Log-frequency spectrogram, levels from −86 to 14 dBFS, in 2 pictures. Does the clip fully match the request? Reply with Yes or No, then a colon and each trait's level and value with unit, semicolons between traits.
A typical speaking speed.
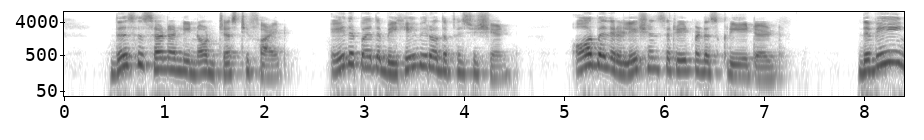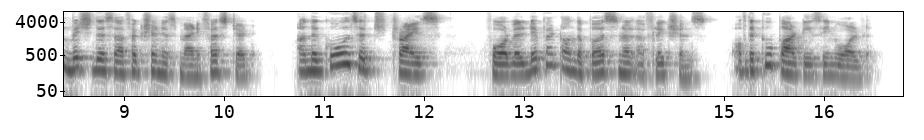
Yes: average, 160 wpm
